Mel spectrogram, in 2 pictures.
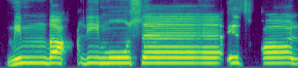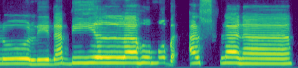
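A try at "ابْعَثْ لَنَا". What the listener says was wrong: Lahumu ba'as. Keluar ke lidahnya, bukan as.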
